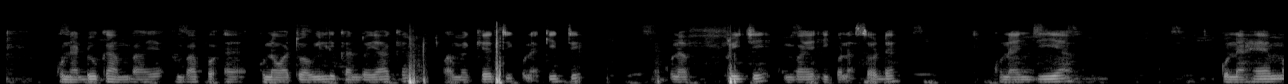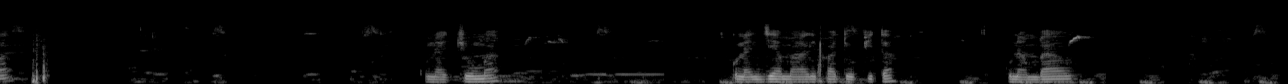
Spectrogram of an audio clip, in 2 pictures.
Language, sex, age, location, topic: Swahili, male, 18-24, Nakuru, finance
